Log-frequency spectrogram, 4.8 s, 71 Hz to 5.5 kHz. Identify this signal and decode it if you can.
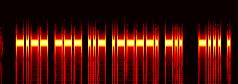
Morse code, heard as a keyed tone, about 25 wpm, 600 Hz. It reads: YOU'D BE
